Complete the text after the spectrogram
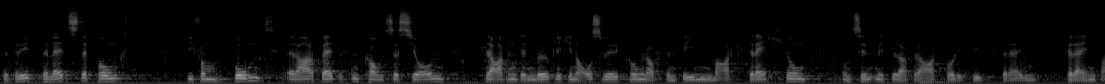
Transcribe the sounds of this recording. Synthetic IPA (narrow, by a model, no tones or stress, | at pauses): d̥eːɐd̥ʁɪt̚deːlɛt͡stəpʰʊŋkt | d̥iːfɔmb̥ʊmdɛ̰ɾaɐbaɪtətn̩kʰɔnt͡sɛsjoːnən | tlaːɡən̩deːnmøːɡlɪçənaʊsvɪɐkʰʊŋənaʊfd̥eːnbɪnənmaɾktʁɛçnʊŋ | ʊntsɪntmɪt̚d̥eːɾaɡɾaːpʰɔlitʰiːk | fɛɾaɪnbaː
